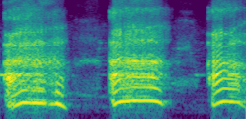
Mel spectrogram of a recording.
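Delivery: shrill, high screams of pain. Retelling how he suddenly doubled over holding his stomach: imitating him screaming. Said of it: "he started screaming".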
